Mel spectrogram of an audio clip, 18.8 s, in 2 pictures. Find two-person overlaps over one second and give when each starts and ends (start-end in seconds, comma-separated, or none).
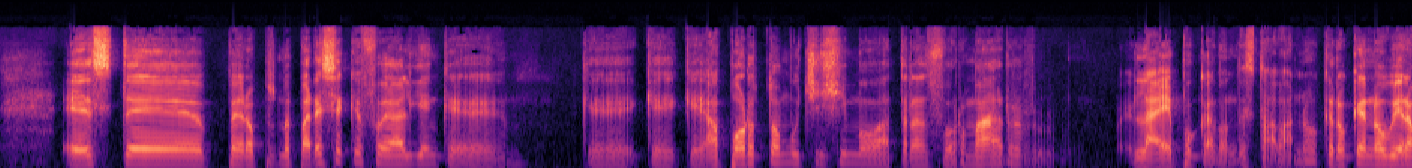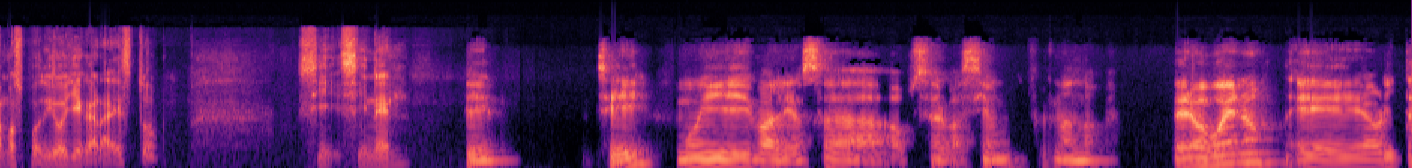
none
